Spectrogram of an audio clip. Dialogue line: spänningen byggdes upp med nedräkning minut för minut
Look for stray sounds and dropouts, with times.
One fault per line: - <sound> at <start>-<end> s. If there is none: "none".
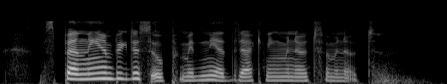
none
